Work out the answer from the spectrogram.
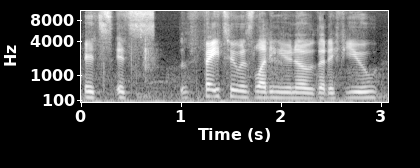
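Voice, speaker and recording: A man's voice: a little high, fairly even intonation, moderate pace, a bit bright, a little hiss or hum, rough recording. A man acting as game master, narrating a live tabletop roleplaying game and explaining things to players and audience.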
